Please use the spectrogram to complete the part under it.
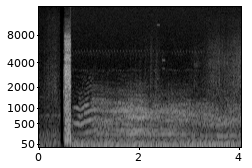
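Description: An angry bear roaring, a loud, close, drawn-out growling roar that starts after a sharp burst and holds for several seconds.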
